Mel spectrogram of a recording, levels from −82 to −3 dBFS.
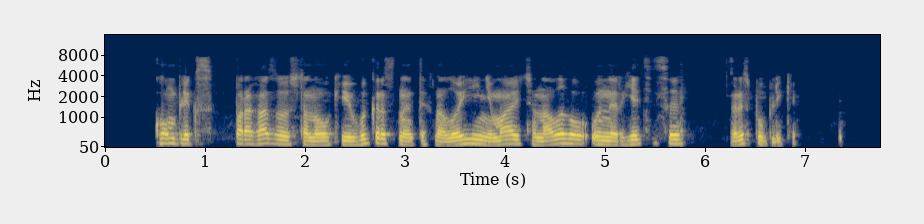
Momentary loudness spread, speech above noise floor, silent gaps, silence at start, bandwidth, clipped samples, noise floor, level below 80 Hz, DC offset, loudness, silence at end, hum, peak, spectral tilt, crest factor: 13 LU; 21 dB; none; 0.5 s; 7.8 kHz; under 0.1%; -35 dBFS; -56 dBFS; under 0.1%; -15 LUFS; 0.4 s; none; -2 dBFS; -7.5 dB/octave; 14 dB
